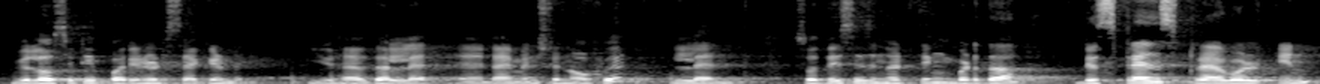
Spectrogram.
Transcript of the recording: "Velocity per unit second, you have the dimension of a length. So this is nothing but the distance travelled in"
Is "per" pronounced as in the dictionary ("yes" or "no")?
yes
